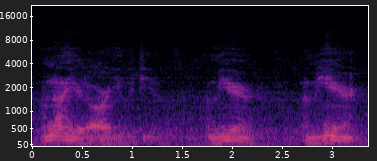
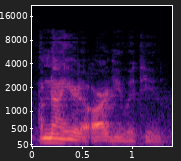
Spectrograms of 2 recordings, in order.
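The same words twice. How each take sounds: First: Calm. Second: Louder, firm declaration; forceful. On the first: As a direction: settle her down gently. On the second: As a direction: insist on it, voice raised. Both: Real, not acted. Argument, trying to calm down.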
